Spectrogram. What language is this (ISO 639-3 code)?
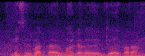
ben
